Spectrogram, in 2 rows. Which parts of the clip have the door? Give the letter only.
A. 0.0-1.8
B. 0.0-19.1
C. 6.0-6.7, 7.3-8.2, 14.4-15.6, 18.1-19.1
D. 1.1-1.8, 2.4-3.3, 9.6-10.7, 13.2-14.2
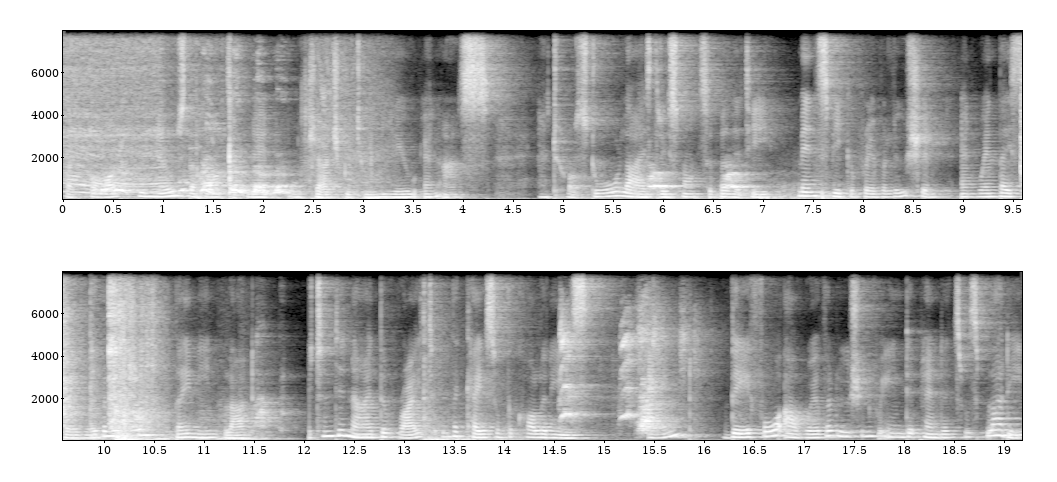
D.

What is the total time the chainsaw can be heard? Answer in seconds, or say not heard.
2 s.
